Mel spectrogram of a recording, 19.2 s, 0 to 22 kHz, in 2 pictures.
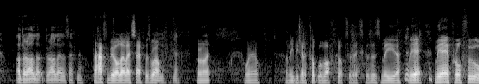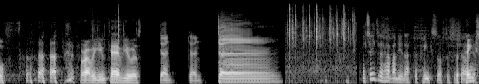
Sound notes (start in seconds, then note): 16.1 cutting noise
